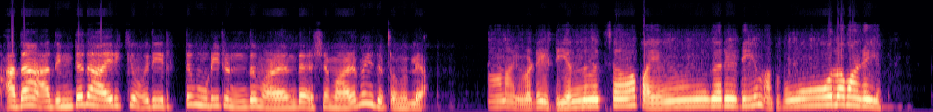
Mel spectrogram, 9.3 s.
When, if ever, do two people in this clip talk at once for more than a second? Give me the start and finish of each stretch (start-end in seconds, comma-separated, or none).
none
